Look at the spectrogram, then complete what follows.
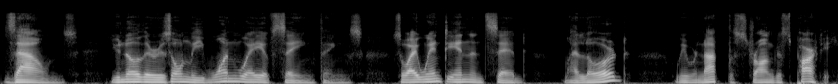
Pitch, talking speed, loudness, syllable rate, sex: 105 Hz, 170 wpm, -21 LUFS, 4.4 syllables/s, male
